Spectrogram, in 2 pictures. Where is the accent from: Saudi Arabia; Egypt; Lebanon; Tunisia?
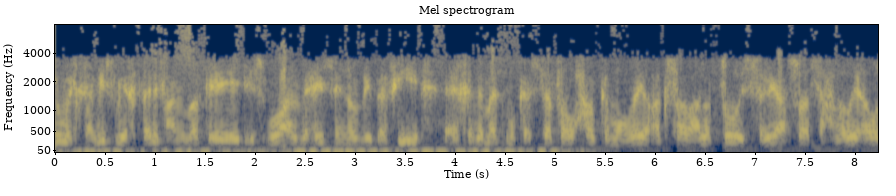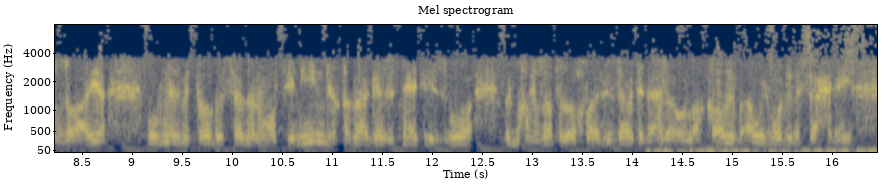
Egypt; واللي احنا بنعاني منها كمصريين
